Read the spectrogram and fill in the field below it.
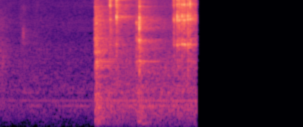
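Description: A ratchet wrench clicks rapidly on a bolt.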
